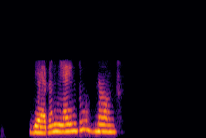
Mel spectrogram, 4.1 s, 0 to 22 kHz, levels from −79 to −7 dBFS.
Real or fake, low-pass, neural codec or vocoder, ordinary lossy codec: fake; 3.6 kHz; codec, 16 kHz, 1 kbps, FreqCodec, smaller model; AAC, 24 kbps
